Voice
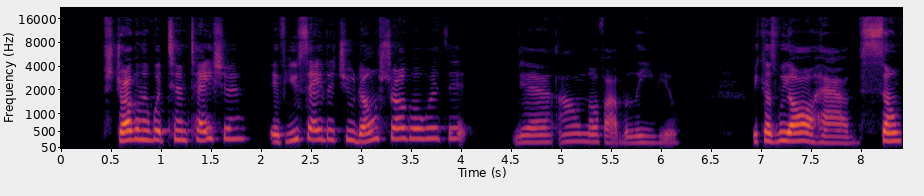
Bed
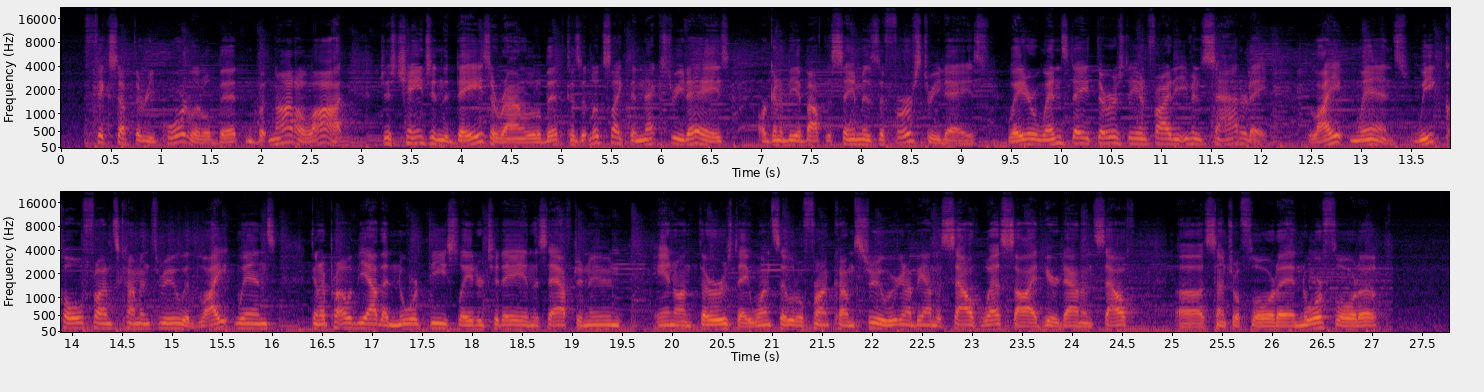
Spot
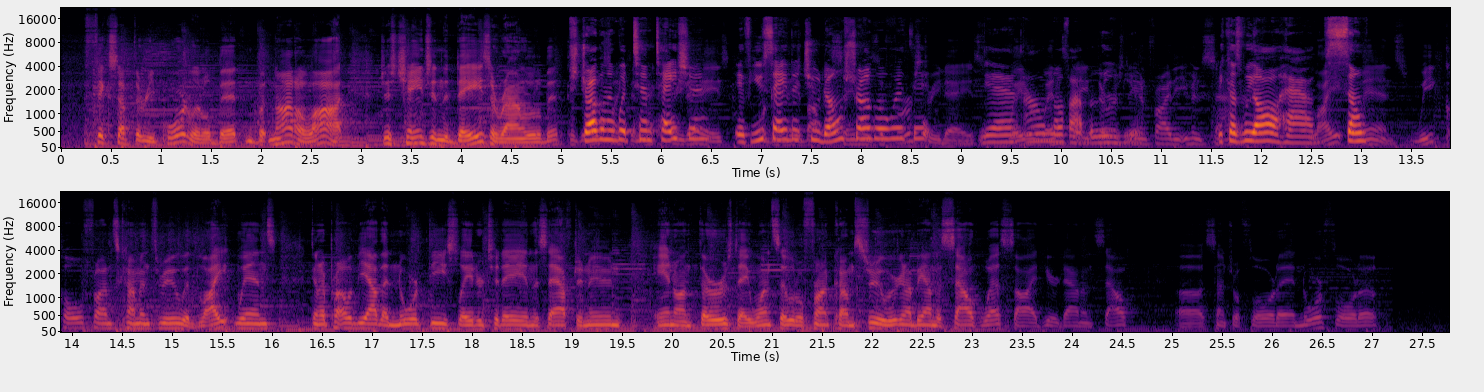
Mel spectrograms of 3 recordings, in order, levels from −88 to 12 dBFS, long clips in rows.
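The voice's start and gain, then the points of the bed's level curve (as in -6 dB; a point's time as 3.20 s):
4.65 s, +2.0 dB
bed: 4.68 s -1 dB
5.13 s -18.5 dB
13.72 s -18.5 dB
14.56 s -4.5 dB
22.67 s -4.5 dB
23.75 s -23 dB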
